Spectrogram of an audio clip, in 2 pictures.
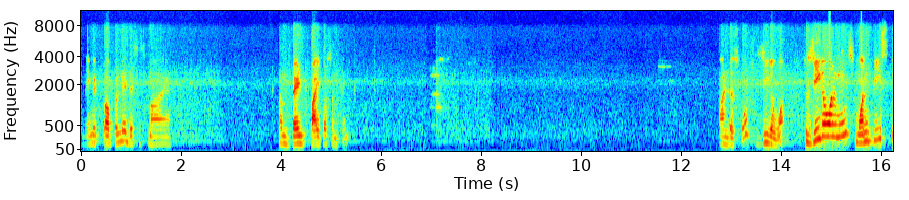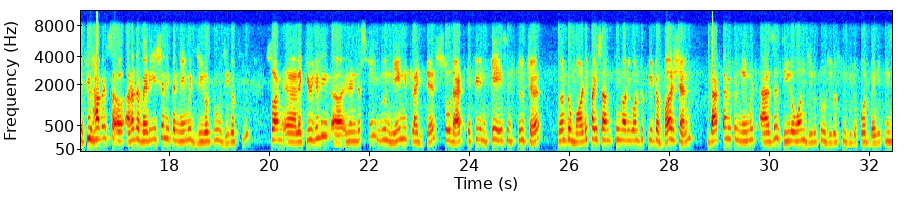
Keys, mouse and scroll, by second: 1.4 click, 3.3 click, 3.9-11.6 typing.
